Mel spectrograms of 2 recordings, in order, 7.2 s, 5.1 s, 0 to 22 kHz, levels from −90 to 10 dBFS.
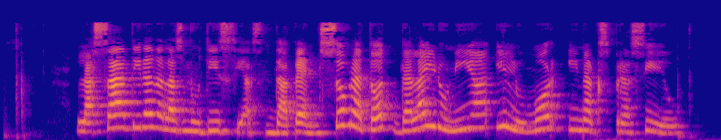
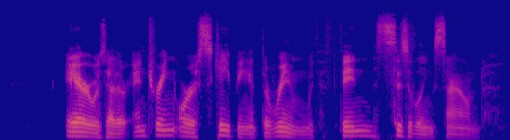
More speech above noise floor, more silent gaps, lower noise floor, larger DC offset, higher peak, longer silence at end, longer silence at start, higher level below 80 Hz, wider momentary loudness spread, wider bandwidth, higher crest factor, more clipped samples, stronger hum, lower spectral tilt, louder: first, 46 dB vs 41 dB; neither; second, -69 dBFS vs -83 dBFS; neither; first, -2 dBFS vs -18 dBFS; first, 0.4 s vs 0.25 s; about the same, 0.75 s vs 0.65 s; first, -72 dBFS vs -82 dBFS; about the same, 14 LU vs 13 LU; second, 12 kHz vs 15 kHz; about the same, 20 dB vs 24 dB; neither; neither; about the same, -1.5 dB/octave vs -2.5 dB/octave; first, -22 LUFS vs -40 LUFS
